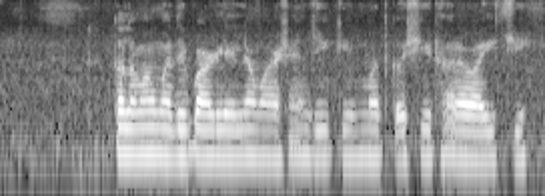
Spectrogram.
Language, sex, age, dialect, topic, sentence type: Marathi, male, 25-30, Standard Marathi, agriculture, question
